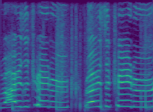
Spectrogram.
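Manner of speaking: high, loud panicked shouting; mock panicked yell; frantic accusing yell. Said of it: "It's like".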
